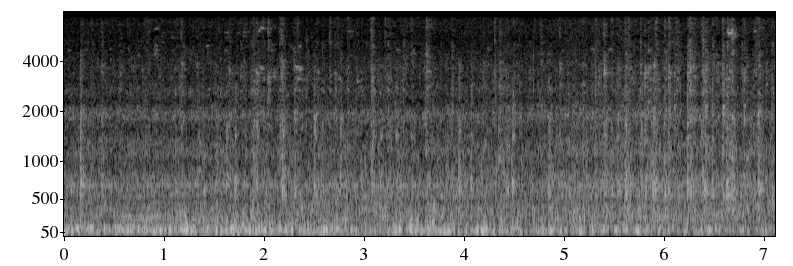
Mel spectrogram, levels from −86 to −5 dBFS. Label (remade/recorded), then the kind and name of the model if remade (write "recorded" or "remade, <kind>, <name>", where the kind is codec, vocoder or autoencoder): recorded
